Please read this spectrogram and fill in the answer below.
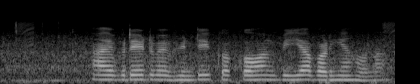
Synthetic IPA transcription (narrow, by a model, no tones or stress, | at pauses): haːɪbɾeːɖmẽbʱɪ̃ɳɖikakɔːnbijaːbəɽ̤ijãːɦoːlaː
